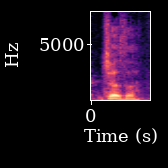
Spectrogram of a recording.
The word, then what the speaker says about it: GZA: Did I say that right? – Yes, you did. – Let me hear you say it just so I can confirm it. – GZA. – I said it right.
